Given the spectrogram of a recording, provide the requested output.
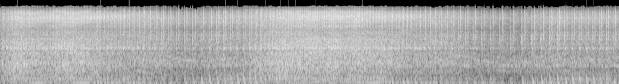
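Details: Old Honda Legenda motorcycle, smoky, noisy, hard-starting, spark plug fouling quickly: loud uneven idle, beat stumbling and sagging; owner suspects worn piston rings, valve seals or valves, not confirmed.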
